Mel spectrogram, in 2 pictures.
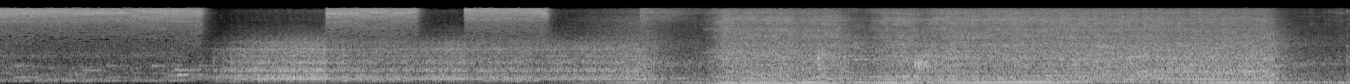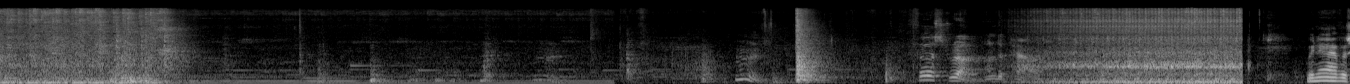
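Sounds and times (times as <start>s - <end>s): paint spray gun hissing: 0.0s - 2.1s, 3.2s - 5.6s, 23.8s - 26.0s
car engine running: 2.1s - 19.5s, 23.6s - 26.0s.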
